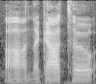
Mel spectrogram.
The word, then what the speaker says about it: Nagato: Nagato, I'm going to pronounce his name probably wrong all the time, because I know it's Nagito, but I always pronounce it wrong.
